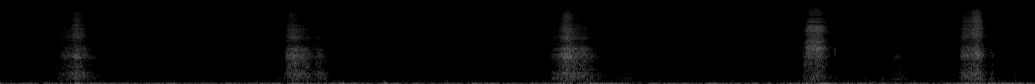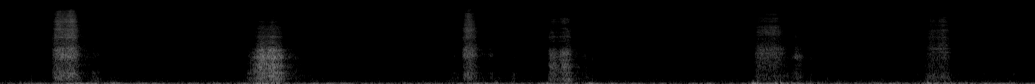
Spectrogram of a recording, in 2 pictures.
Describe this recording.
fear breath
I breathe (partially directly into the microphone o_O)
This recording was made with a Zoom H2.
game, recording, zoom, breath, air, bethewumpus, zoom-h2, lungs, h2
